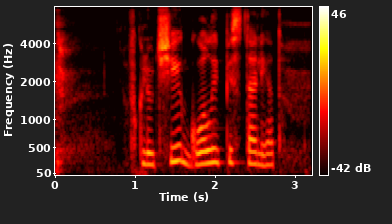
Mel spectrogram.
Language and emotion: Russian, neutral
